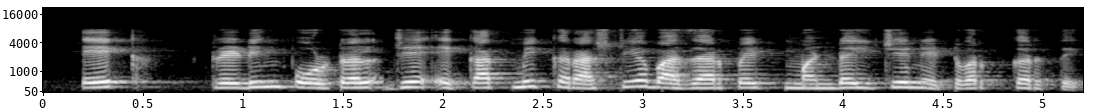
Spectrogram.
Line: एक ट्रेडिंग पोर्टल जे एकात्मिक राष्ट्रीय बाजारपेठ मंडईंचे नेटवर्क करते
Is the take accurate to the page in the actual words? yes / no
yes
